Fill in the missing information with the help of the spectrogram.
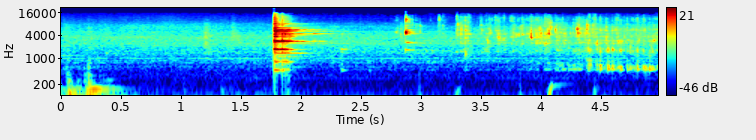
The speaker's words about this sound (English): Are you going to pour some or are you just going to sniff it? It's very brown.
